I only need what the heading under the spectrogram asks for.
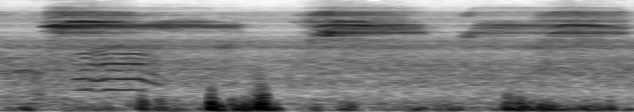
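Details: Oriental magpie-robin feeding its young, seen close up: three loud, high, raspy hissing bursts, each under a second, with thumps and rustling of movement beneath.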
